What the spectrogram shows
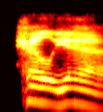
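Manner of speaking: plain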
